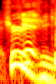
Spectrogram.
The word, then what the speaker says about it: Tschirgi: How would you pronounce this? T-S-C-H-I-R-G-I. – Look it up. – Chirgi. – Yeah, Chirgi.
